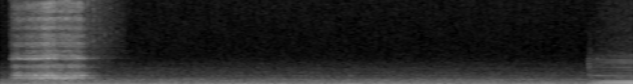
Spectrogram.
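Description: A man's short, sharp gasp in the first second, over a steady low rumble of background ambience.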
